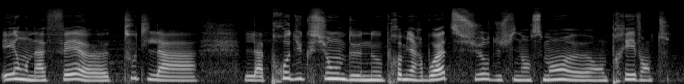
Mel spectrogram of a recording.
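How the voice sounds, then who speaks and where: A woman interviewed about publishing her games, relaxed, with fillers and acted-out quotes. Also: medium pitch, unhurried. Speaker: game designer guest. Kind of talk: casual interview talk.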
